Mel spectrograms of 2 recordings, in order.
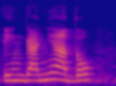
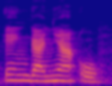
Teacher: Le quitamos la D dentro de la palabra, pero también decimos la vocal final. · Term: síncopa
